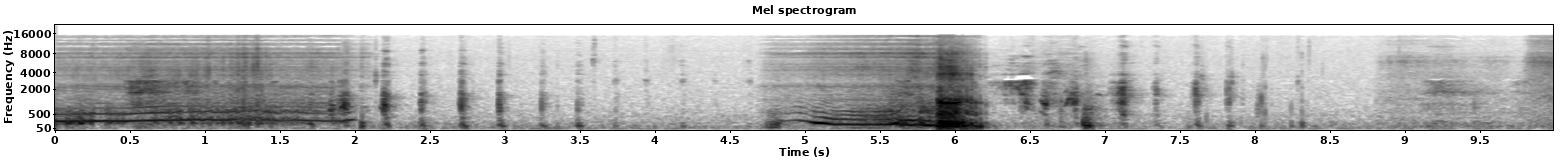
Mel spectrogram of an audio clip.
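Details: Exceptionally loud snoring: a long, droning snore with a steady buzzing tone, then fluttering, sputtering breaths and a second snorting snore.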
